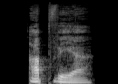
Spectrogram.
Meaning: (noun) 1. defence 2. repulse 3. counter-intelligence 4. rejection; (proper noun) the Abwehr
- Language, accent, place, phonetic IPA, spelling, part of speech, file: German, Germany, Berlin, [ˈapveːɐ̯], Abwehr, noun / proper noun, De-Abwehr.ogg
